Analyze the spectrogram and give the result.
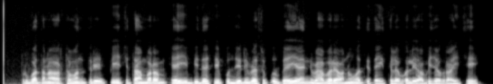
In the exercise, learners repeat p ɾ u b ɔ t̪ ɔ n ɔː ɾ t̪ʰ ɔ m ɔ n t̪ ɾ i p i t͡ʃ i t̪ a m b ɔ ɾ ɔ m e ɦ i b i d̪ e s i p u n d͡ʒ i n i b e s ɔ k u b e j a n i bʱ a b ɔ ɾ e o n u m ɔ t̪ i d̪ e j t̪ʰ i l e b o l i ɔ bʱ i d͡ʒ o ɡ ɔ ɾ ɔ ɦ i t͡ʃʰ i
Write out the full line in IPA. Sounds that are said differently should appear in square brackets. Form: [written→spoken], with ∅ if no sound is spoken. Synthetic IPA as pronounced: p ɾ u b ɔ t̪ ɔ n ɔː ɾ t̪ʰ ɔ m ɔ n t̪ ɾ i p i t͡ʃ i t̪ a m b ɔ ɾ ɔ m e ɦ i b i d̪ e s i p u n d͡ʒ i n i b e s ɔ k u b e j a n i bʱ a b ɔ ɾ e [o→ɔ] n u m ɔ t̪ i d̪ e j t̪ʰ i l e b o l i ɔ bʱ i d͡ʒ o ɡ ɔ ɾ ɔ ɦ i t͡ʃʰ i

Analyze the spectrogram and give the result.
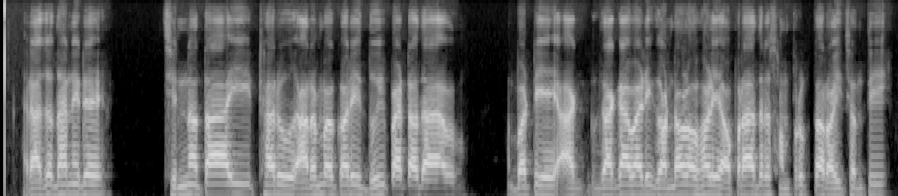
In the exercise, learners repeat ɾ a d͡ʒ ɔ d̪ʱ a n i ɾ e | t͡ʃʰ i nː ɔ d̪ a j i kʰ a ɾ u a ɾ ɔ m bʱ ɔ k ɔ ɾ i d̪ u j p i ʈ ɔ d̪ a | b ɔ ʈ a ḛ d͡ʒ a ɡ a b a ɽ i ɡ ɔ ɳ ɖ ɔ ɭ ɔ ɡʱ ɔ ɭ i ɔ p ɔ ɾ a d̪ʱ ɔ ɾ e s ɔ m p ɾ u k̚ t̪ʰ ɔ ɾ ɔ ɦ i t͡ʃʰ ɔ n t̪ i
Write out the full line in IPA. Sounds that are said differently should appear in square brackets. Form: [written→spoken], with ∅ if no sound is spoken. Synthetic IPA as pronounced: ɾ a d͡ʒ ɔ d̪ʱ a n i ɾ e | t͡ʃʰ i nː ɔ [d̪→t̪] a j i [kʰ→ʈʰ] a ɾ u a ɾ ɔ m bʱ ɔ k ɔ ɾ i d̪ u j p [i→a] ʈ ɔ d̪ a | b ɔ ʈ [a→i] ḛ d͡ʒ a ɡ a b a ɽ i ɡ ɔ ɳ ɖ ɔ ɭ ɔ [ɡʱ→bʱ] ɔ ɭ i ɔ p ɔ ɾ a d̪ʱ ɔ ɾ e s ɔ m p ɾ u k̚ [t̪ʰ→t̪] ɔ ɾ ɔ ɦ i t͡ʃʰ ɔ n t̪ i

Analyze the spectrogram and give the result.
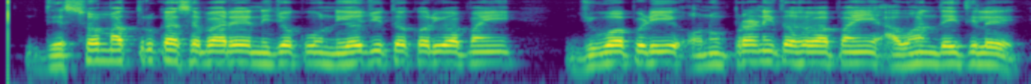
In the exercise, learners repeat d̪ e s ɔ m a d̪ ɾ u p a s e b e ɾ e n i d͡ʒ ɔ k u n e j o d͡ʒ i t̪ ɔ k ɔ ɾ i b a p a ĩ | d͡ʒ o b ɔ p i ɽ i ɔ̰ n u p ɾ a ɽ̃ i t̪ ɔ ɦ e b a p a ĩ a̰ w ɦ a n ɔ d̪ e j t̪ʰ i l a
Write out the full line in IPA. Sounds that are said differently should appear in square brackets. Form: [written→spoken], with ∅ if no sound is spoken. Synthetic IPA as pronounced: d̪ e s ɔ m a [d̪→t̪] ɾ u [p→k] a s e b [e→a] ɾ e n i d͡ʒ ɔ k u n [e→i] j o d͡ʒ i t̪ ɔ k ɔ ɾ i b a p a ĩ | d͡ʒ [o→u] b ɔ p i ɽ i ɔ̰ n u p ɾ a ɽ̃ i t̪ ɔ ɦ e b a p a ĩ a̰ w ɦ a n ɔ d̪ e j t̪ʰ i l [a→e]

